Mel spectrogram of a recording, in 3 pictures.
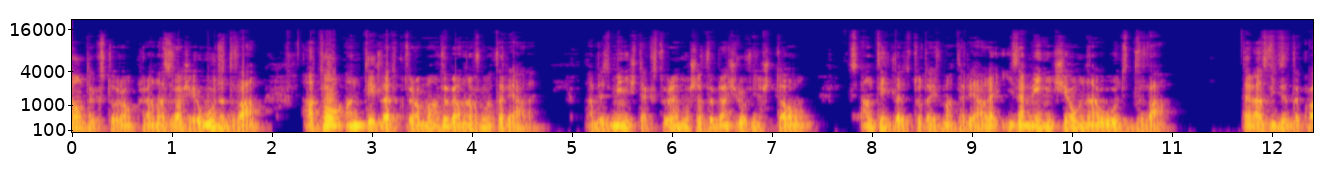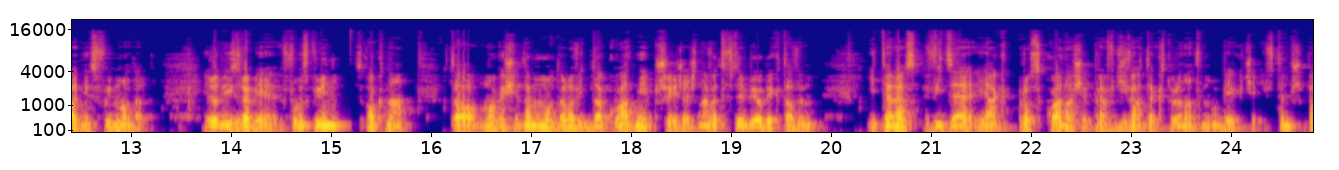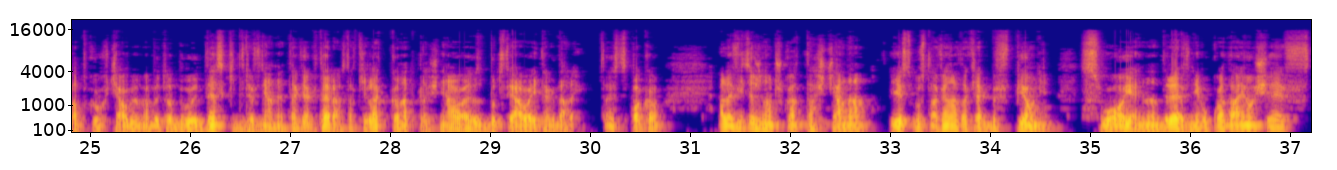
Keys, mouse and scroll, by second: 7.3 click, 11.1 click, 13.5 shift+space, 16.4-17.9 middle drag, 18.0 Tab, 20.7-22.2 middle drag, 22.5-24.9 middle drag, 25.2 middle click, 31.2-32.3 middle drag, 32.4 middle click, 32.9 shift+middle click, 34.5 d, 35.2 d, 35.4 click, 36.9 click.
